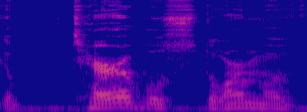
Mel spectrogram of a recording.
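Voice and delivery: ordinary talk, nothing marked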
